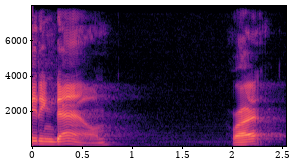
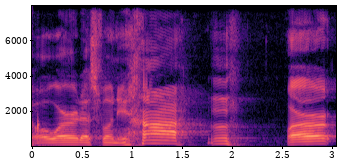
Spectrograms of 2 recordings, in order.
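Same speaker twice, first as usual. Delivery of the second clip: awkward fake amusement; 2 semitones higher, slower than usual. Shown as a demonstration. Showing how he talks when uncomfortable, forced amusement. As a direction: demonstrate laughing along uncomfortably. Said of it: "I'll start talking like this".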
